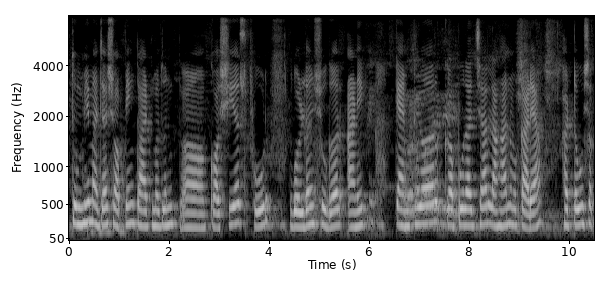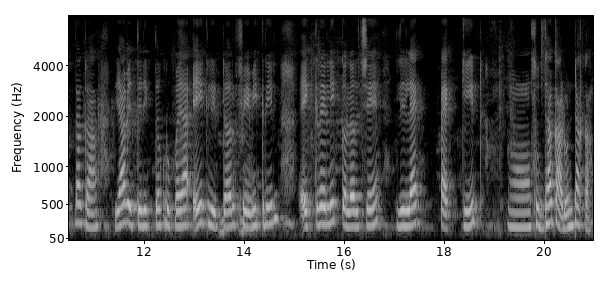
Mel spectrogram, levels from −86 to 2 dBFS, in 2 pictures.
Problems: constant background noise, background conversations at intervals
